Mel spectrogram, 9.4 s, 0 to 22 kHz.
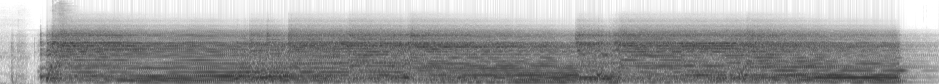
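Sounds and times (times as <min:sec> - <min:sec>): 
electric guitar chord through reverb pedal on stage: 0:00.5 - 0:09.3.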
